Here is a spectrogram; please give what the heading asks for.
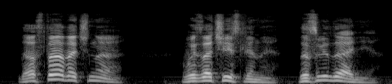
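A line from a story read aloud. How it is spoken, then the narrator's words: Pained bark. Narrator (Russian): Сморщившись, как от зубной боли, рявкнул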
